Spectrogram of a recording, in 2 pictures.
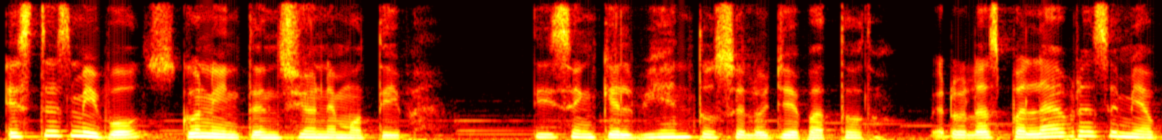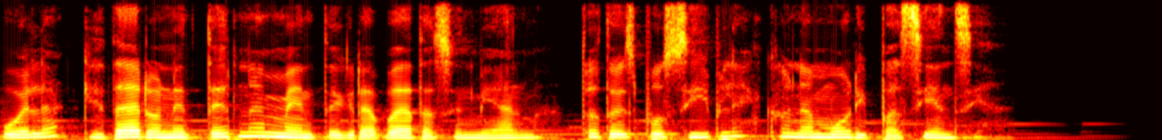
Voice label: Emotiva Musicalizada

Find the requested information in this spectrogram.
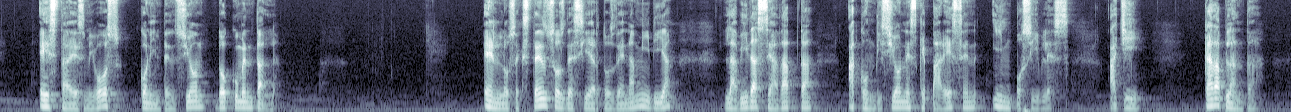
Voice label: Documental, locutor

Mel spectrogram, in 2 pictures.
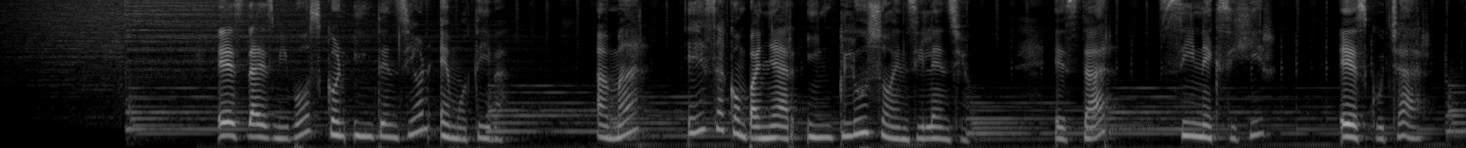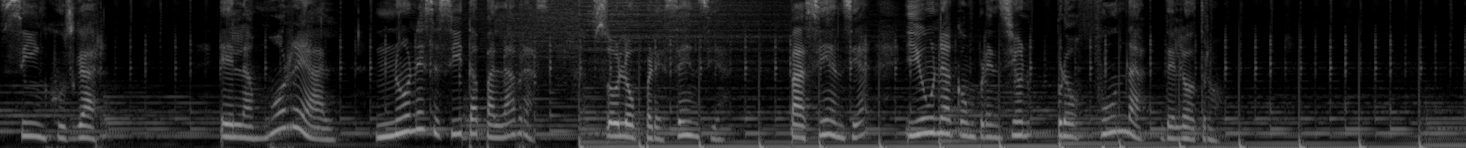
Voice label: Emotiva Musicalizado

